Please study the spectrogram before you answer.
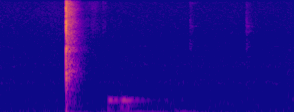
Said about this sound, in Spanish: Creo que mi aplauso estuvo bien chafa.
